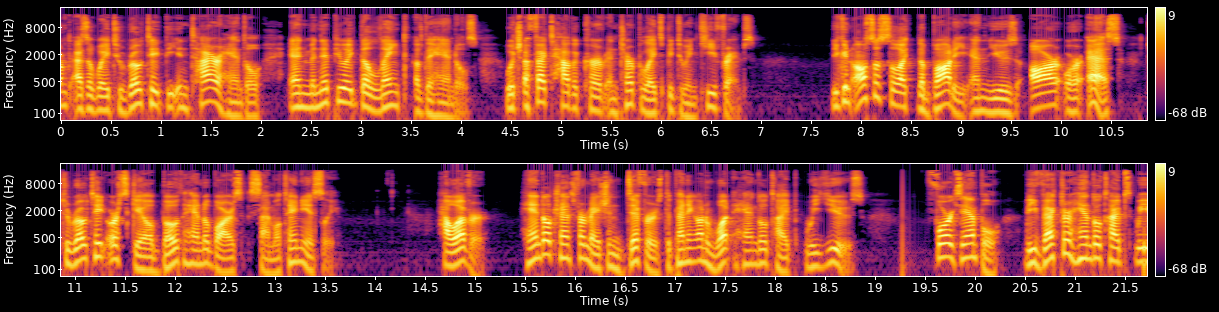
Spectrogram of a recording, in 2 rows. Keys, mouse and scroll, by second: 10.0 click, 10.5 r, 12.1 s, 17.9 click.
